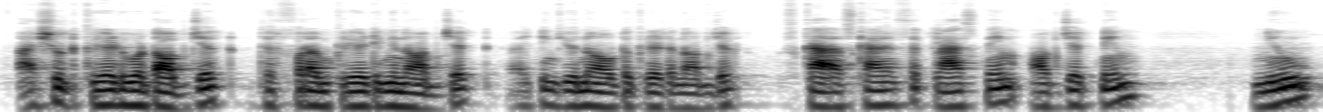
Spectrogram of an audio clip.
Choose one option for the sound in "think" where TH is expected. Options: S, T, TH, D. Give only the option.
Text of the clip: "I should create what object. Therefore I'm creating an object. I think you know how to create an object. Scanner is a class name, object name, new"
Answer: T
